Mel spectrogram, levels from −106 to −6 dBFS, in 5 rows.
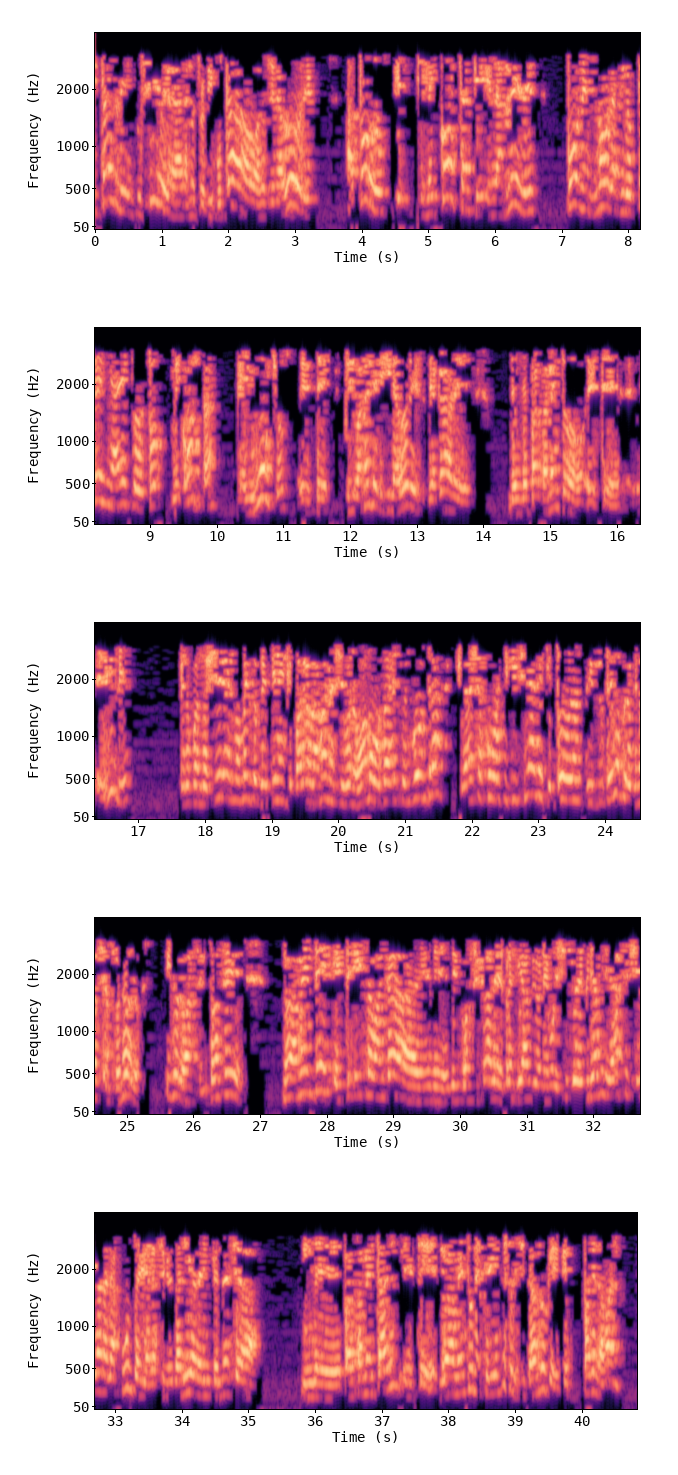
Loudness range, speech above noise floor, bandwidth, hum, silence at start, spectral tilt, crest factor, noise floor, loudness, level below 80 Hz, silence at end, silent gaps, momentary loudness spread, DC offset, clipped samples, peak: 2 LU; 44 dB; 3.2 kHz; none; 0 s; -5.5 dB/octave; 18 dB; -61 dBFS; -17 LUFS; -72 dBFS; 0.25 s; none; 6 LU; under 0.1%; under 0.1%; 0 dBFS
